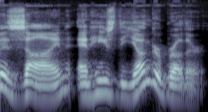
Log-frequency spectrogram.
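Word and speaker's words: Sein: English with a z it's spelled with an S but they say it like a z so all these German names again his name is Zion and he's the younger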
